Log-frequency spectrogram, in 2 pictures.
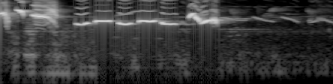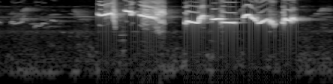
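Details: Energetic oriental magpie-robin song meant to trigger other kacer birds, full of learned phrases; rapid strings of clear, level and wavering whistles, a quieter pause with soft sliding notes, then another dense run of looping whistles.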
